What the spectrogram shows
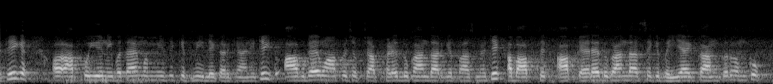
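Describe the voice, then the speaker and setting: A male teacher giving a casual grammar lesson, chatty and repetitive, with everyday examples and constant check-ins. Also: high voice. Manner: chatty, repetitive, keeps calling listeners brother. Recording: echoey room, muffled lo-fi, faint hiss.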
